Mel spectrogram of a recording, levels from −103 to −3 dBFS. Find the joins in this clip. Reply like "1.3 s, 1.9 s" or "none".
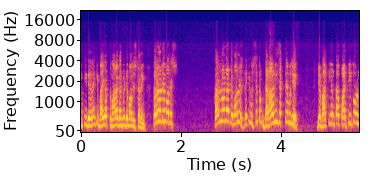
4.4 s

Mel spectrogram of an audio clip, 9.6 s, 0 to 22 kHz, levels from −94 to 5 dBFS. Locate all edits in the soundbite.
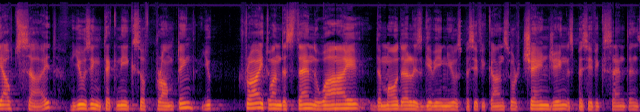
none

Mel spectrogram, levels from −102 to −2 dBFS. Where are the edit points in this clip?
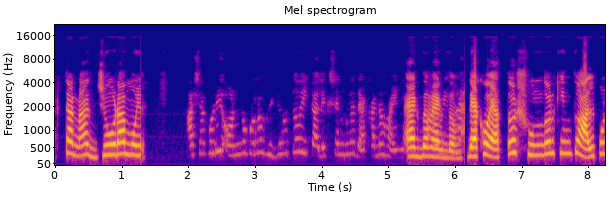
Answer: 1.3 s, 6.1 s

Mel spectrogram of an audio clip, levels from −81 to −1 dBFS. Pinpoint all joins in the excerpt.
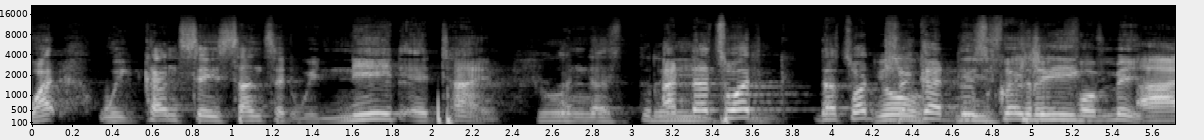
none

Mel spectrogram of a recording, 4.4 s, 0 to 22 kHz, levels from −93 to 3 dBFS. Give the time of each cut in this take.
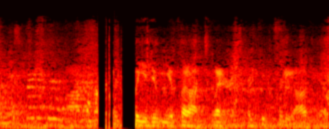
1.3 s

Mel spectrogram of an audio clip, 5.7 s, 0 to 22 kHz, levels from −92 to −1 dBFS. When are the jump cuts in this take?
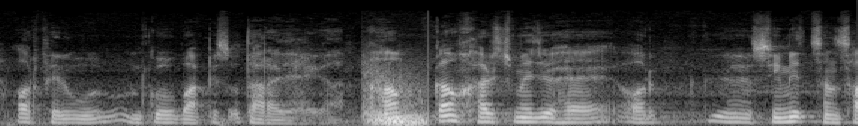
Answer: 2.4 s

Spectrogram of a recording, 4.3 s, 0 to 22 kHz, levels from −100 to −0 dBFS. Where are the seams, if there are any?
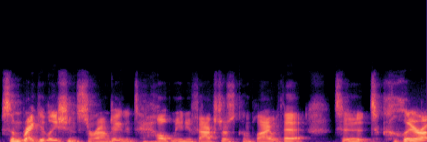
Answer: none

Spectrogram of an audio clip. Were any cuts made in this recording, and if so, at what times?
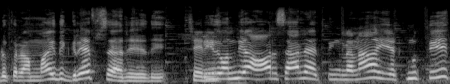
none

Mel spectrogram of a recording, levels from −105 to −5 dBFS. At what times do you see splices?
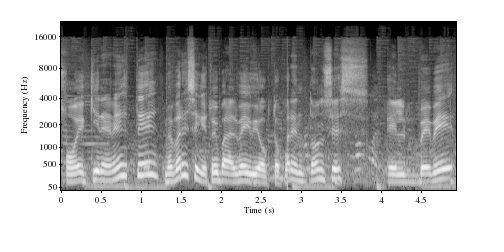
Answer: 2.8 s

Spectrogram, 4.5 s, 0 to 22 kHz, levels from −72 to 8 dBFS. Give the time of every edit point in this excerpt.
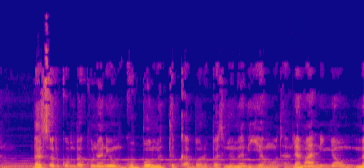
3.5 s

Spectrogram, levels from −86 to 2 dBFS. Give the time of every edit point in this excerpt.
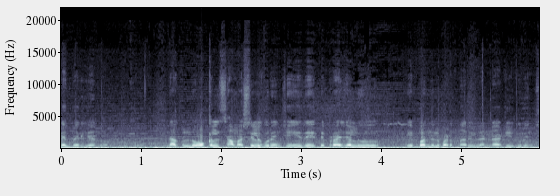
none

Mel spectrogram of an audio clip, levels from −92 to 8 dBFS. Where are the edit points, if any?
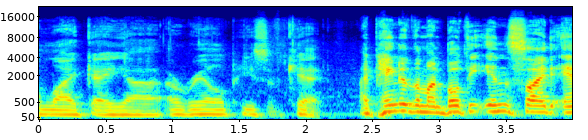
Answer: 2.2 s

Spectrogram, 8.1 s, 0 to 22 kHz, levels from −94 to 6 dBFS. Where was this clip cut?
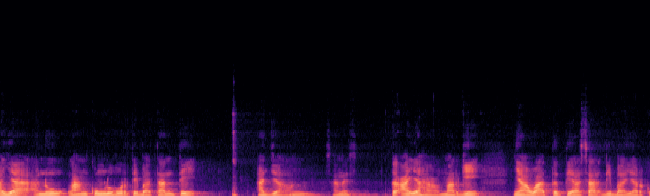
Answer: none

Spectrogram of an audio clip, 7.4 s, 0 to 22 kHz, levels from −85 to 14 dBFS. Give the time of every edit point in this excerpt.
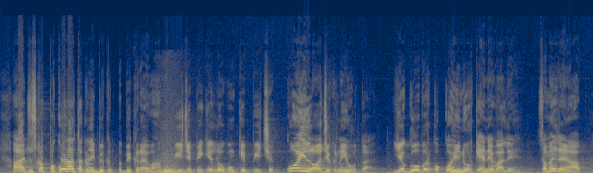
2.1 s

